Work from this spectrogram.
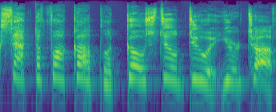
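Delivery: mock high yelling. Imagining someone yelling at the speaker to push through: imitating David Goggins yelling. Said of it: "David Goggins, like, yelling at me".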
